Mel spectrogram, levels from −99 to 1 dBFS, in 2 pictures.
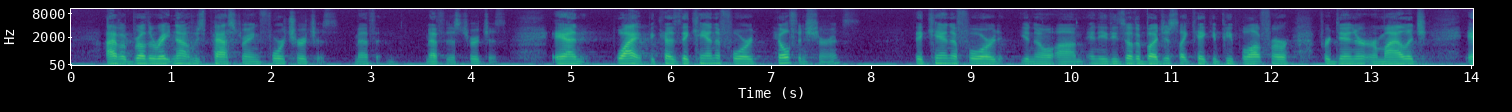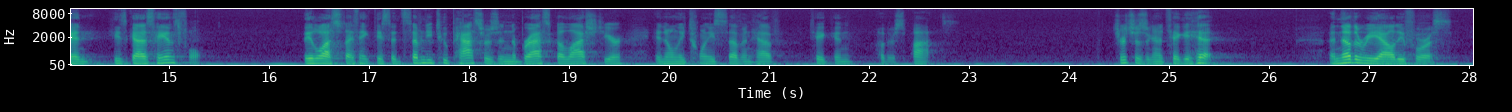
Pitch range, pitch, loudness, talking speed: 95-135 Hz, 125 Hz, -35 LUFS, 165 wpm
